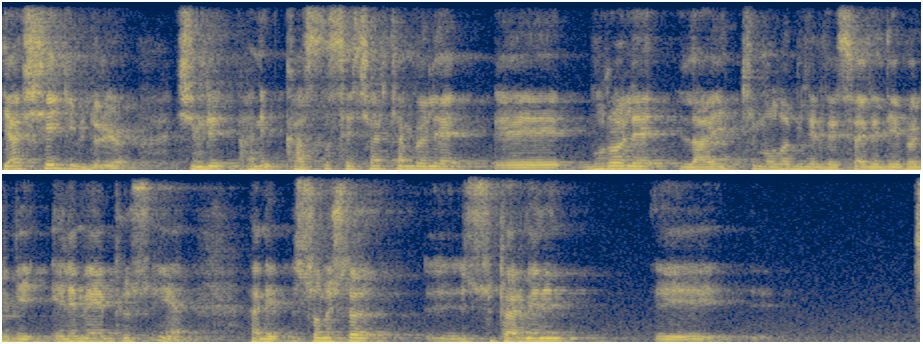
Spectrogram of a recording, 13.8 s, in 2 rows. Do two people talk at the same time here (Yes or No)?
No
